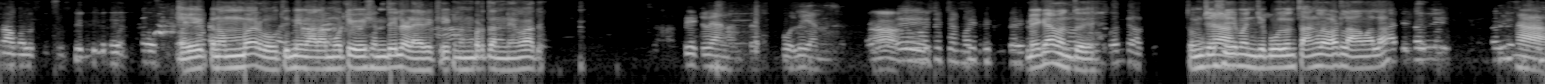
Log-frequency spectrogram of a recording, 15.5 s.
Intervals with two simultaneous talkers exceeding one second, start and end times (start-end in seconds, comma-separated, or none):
none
